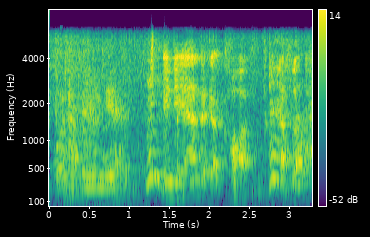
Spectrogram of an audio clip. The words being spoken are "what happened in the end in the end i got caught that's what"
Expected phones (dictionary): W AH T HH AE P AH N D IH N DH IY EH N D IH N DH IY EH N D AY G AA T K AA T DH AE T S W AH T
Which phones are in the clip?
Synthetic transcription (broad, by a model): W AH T HH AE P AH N IH N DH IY EH N D IH N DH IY EH N D AY G AA T K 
